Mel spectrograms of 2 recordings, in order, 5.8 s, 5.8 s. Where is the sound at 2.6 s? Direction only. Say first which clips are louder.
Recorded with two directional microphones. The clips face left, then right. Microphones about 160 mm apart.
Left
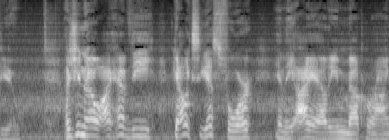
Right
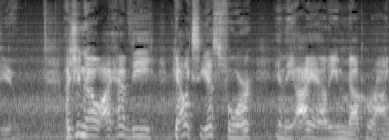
Left 4 dB; 35° left (ahead or behind).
